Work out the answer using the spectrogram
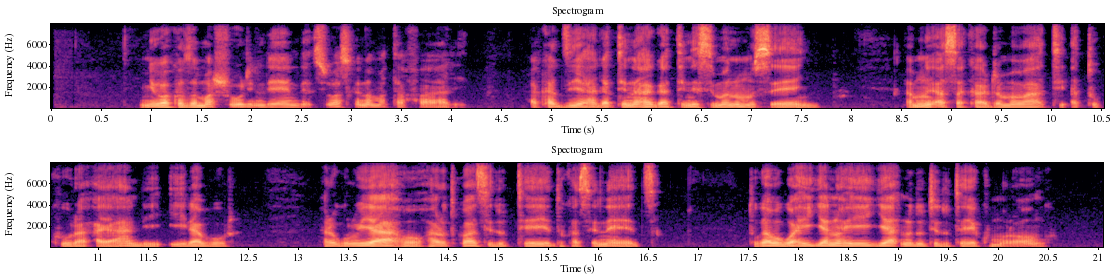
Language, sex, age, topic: Rundi, male, 50+, education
